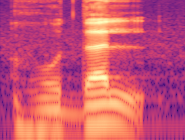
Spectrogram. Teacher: نون تنوین کا یہاں ادغام، لیکن بلا غنہ، غنہ نہیں کریں گے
